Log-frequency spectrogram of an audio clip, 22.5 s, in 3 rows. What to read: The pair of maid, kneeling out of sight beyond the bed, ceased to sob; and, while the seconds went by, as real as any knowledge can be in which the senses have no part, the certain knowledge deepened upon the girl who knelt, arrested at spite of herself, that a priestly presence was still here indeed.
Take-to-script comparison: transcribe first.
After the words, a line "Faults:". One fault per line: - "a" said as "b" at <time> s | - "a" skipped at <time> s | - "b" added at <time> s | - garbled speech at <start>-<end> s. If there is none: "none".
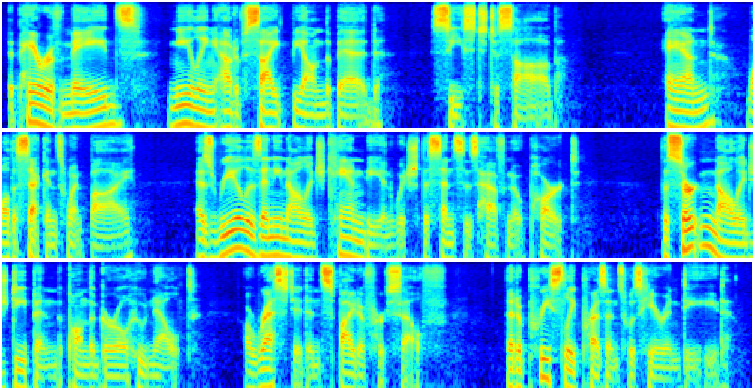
The pair of maids, kneeling out of sight beyond the bed, ceased to sob; and, while the seconds went by, as real as any knowledge can be in which the senses have no part, the certain knowledge deepened upon the girl who knelt, arrested in spite of herself, that a priestly presence was here indeed.
Faults:
- "maid" said as "maids" at 0.6 s
- "at" said as "in" at 18.1 s
- "still" skipped at 21.4 s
